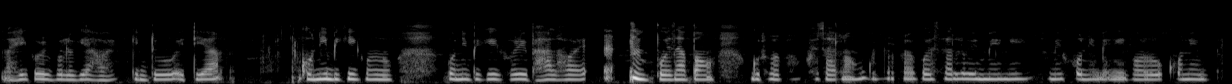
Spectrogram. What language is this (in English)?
Assamese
